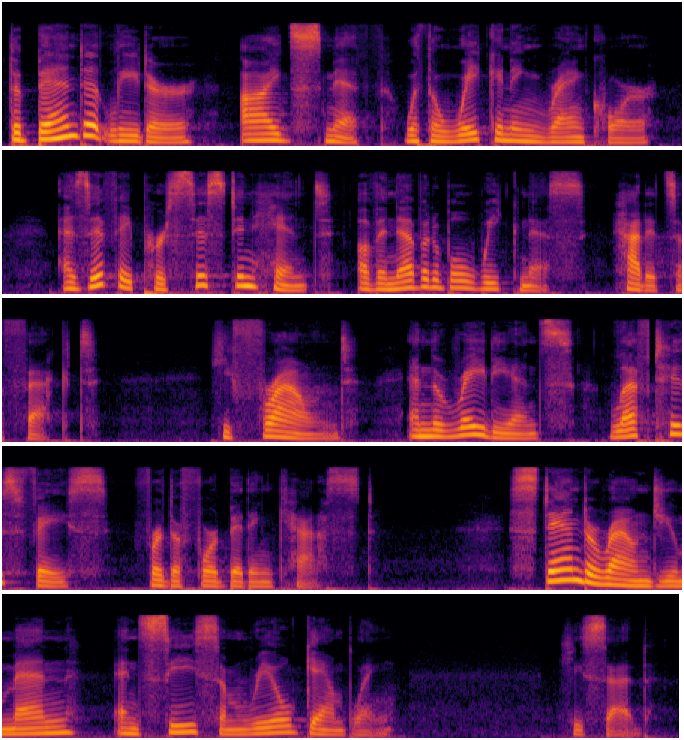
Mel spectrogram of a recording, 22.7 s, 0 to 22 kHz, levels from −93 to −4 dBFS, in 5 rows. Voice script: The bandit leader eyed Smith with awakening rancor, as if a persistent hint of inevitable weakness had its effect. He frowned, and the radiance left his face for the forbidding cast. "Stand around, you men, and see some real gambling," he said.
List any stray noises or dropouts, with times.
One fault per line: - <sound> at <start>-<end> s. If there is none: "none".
none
